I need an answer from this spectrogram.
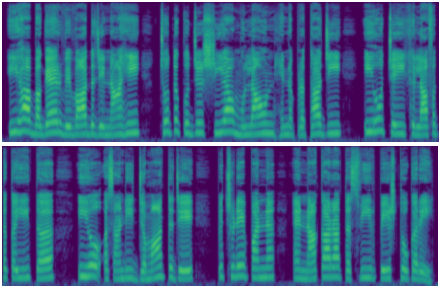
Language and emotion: Sindhi, neutral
